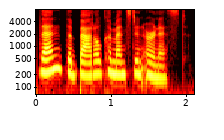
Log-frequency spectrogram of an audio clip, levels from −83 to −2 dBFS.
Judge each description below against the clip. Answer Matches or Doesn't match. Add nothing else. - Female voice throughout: Matches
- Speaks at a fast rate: Doesn't match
